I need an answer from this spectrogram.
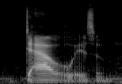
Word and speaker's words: Taoism: this, you'll know that they will pedantically insist that it is pronounced Taoism with the D, despite being spelled with a T, of course.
